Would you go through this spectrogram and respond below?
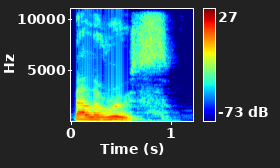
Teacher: The middle syllable is unstressed and it reduces to become the schwa sound.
